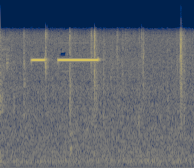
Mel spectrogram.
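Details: Two steady high-pitched electronic tones, one short and one longer, over faint room noise: an IV infusion pump alarm while the pump runs and the tubing is taken out of the cassette and lowered below patient level to check for occlusion in an LPN IV therapy demonstration.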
